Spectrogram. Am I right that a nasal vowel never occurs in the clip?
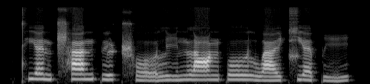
yes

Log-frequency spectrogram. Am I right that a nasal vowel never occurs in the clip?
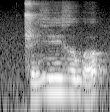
yes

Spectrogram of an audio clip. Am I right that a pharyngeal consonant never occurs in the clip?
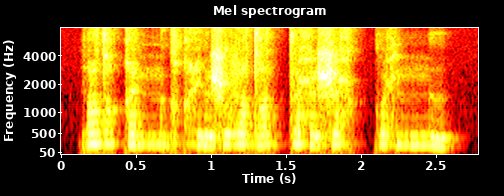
no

